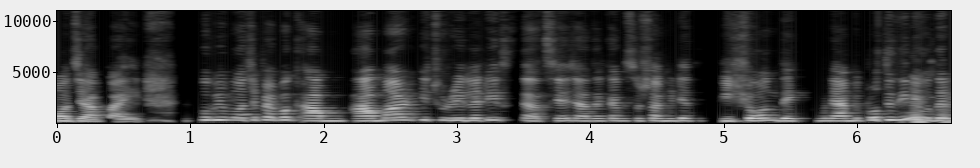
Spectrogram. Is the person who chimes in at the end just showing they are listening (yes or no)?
yes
